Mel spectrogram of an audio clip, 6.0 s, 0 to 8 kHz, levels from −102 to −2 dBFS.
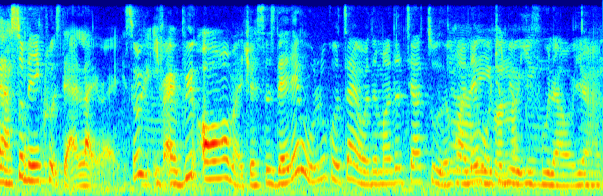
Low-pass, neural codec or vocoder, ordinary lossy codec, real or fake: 7.2 kHz; none; none; real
